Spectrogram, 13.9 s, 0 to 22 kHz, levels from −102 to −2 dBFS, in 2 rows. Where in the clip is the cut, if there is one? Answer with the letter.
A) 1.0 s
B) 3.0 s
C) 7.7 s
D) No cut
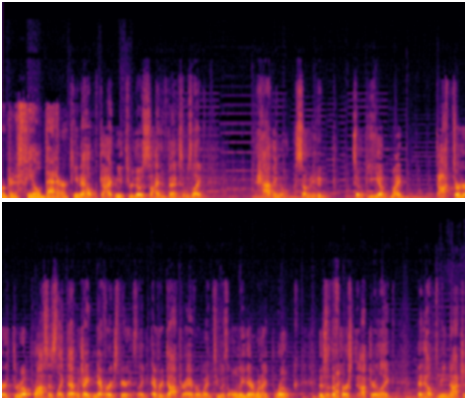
A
